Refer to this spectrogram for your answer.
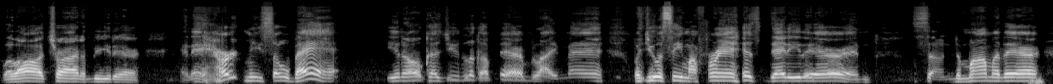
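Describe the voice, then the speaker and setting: Man, fairly high voice, dry close sound, earnest, heartfelt, casual live chat guest. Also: unhurried, vocal fry, dry recording. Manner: earnest, heartfelt storytelling with many backchannels.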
